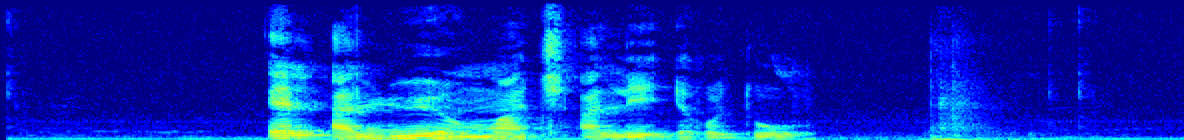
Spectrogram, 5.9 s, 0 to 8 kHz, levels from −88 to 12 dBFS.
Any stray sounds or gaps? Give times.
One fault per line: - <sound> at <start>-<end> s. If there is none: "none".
- thud at 4.6-5.1 s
